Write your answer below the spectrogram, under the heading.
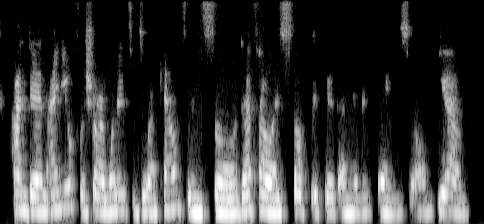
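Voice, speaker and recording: A woman with a Cameroonian accent at medium pitch, fairly quick and flat, monotone delivery with hardly any pauses. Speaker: accountant and alumna. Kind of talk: interview.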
